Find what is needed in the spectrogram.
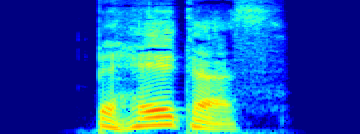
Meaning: genitive singular of Behälter
- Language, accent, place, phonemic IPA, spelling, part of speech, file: German, Germany, Berlin, /bəˈhɛltɐs/, Behälters, noun, De-Behälters.ogg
